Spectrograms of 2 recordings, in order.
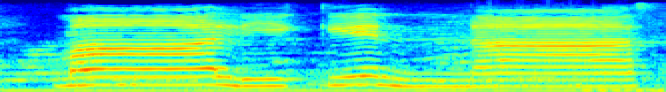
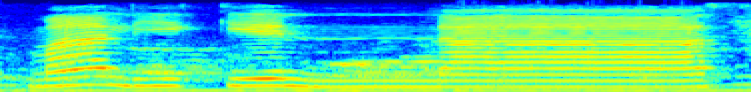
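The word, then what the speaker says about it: مَلِكِ النَّاسِ: Nah, di sini di ayat kedua ini biasanya yang sering sekali Bu Guru dengar anak-anak membaca panjang huruf ma-nya. Nah, membacanya malikin nas. Nah, itu bacaan yang salah. Yang benar adalah malikin nas. Nah, itu yang benar.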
